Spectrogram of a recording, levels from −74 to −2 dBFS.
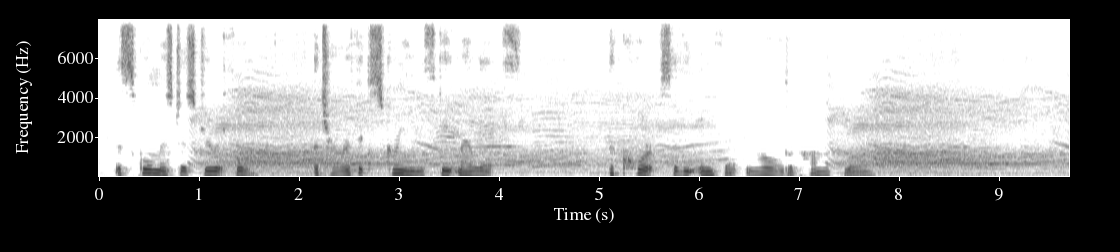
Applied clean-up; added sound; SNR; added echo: none; Crowd; 10 dB; none.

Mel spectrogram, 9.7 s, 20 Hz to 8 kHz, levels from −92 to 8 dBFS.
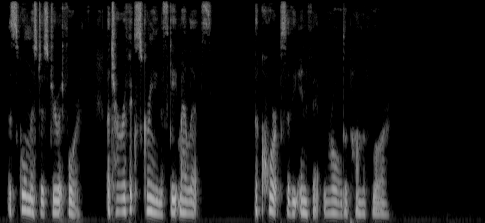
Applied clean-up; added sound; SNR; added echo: none; none; none; none.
